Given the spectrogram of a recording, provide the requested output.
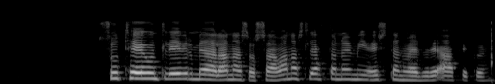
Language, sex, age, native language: Icelandic, female, 40-49, Icelandic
